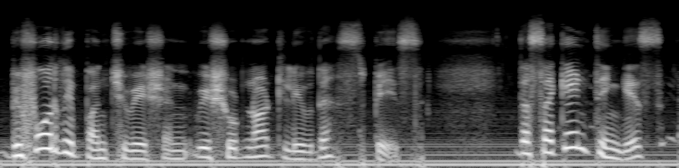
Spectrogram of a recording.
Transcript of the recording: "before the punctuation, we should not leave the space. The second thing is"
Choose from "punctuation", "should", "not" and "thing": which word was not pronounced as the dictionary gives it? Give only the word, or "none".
thing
